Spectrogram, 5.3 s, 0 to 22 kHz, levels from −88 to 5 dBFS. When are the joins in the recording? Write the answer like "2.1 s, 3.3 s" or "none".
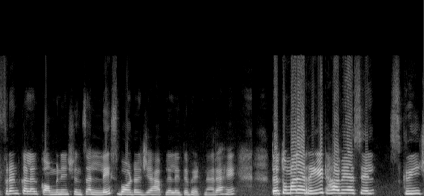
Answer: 3.1 s

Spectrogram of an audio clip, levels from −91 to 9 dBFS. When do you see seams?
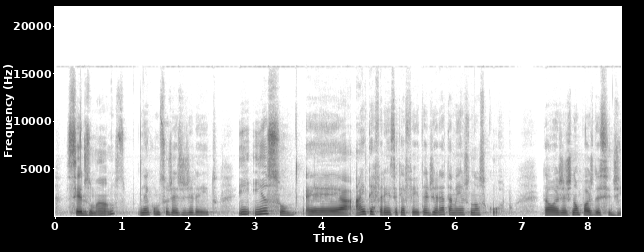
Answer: none

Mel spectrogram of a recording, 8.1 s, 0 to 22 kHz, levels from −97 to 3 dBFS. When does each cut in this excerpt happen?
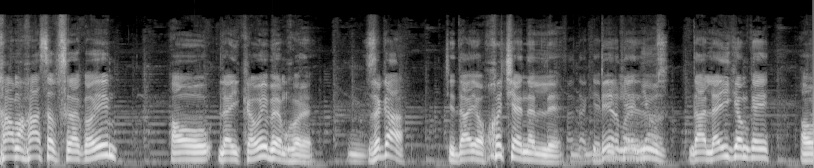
6.1 s

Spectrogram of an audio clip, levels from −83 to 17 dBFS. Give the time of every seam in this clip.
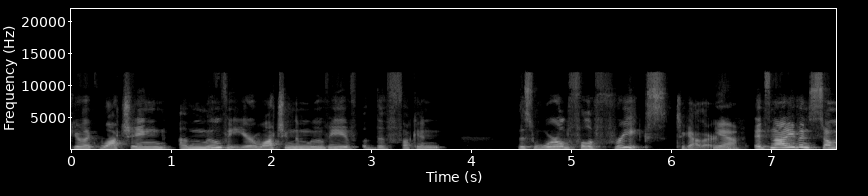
6.7 s

